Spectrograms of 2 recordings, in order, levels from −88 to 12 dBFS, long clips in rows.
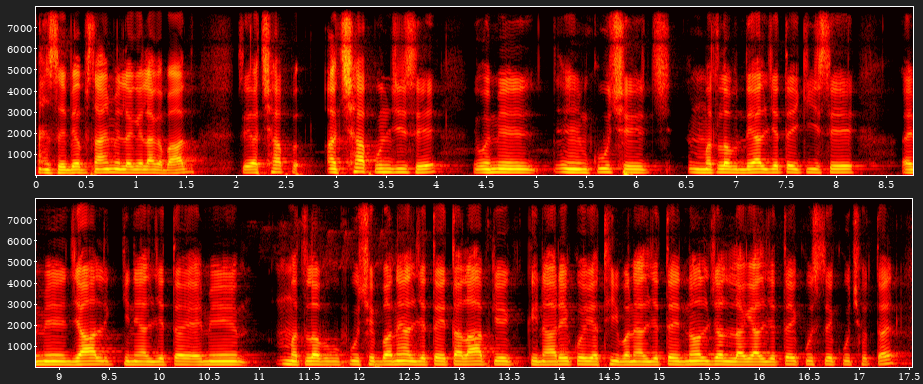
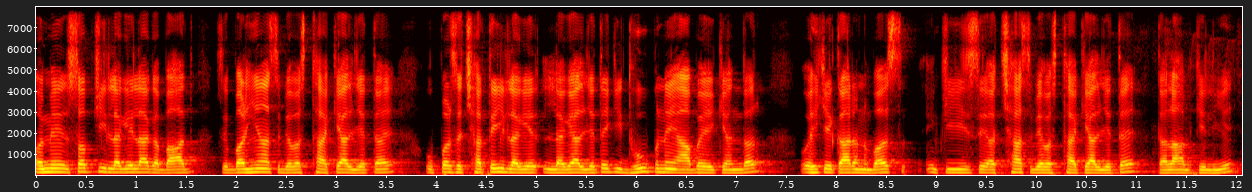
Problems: none marked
